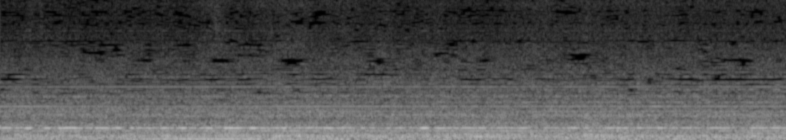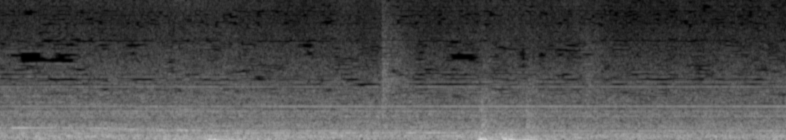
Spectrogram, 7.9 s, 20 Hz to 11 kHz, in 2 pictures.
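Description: Inside a New York City 6-line subway car: steady running rumble with a high electric motor whine that drops in pitch about two-thirds of the way through as the train slows into a station.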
